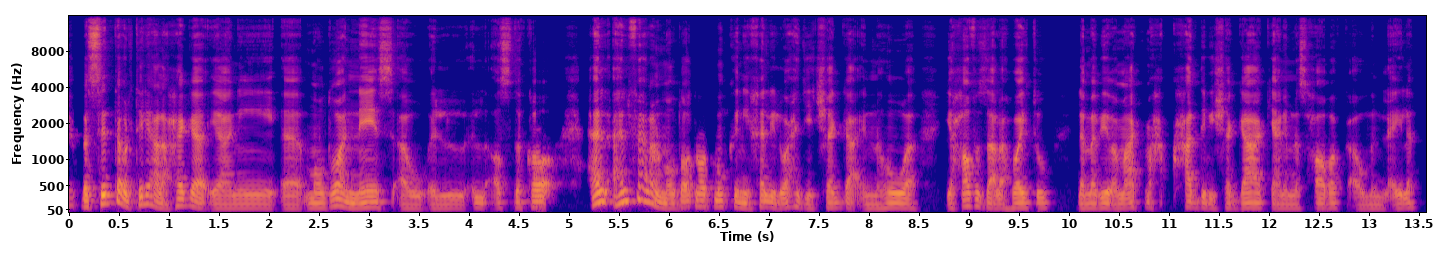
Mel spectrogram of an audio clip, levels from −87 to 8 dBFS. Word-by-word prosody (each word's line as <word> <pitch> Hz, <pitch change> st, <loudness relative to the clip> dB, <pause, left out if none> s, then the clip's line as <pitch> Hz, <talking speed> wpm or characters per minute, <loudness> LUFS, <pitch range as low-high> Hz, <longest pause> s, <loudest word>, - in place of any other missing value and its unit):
بس 110 Hz, +6 st, +7 dB
أنت 165 Hz, 0 st, +6 dB
قُلت -, -, +2 dB
لي 165 Hz, -, +1 dB
على -, -, +2 dB
حاجة 130 Hz, -1 st, +3 dB
يعني 80 Hz, 0 st, -3 dB
آآ 80 Hz, 0 st, -2 dB
موضوع 90 Hz, +9 st, +1 dB
الناس 100 Hz, +1 st, +3 dB
أو 75 Hz, -1 st, -5 dB
ال 80 Hz, 0 st, -5 dB
الأصدقاء، 105 Hz, +2 st, -1 dB, 0.3 s
هل 185 Hz, +6 st, +6 dB
-هل 190 Hz, +5 st, +4 dB
فعلًا 205 Hz, -4 st, +1 dB
الموضوع 90 Hz, +4 st, +1 dB
دوّة 115 Hz, 0 st, 0 dB
ممكن 110 Hz, -3 st, -1 dB
يخلّي 105 Hz, +2 st, 0 dB
الواحد 90 Hz, -1 st, -2 dB
يتشجّع 90 Hz, +3 st, -3 dB
إن 80 Hz, +1 st, -7 dB
هو 90 Hz, 0 st, +1 dB, 0.3 s
يحافظ -, -, 0 dB
على -, -, +2 dB
هوايته، 90 Hz, 0 st, +1 dB, 0.3 s
لما 85 Hz, +1 st, 0 dB
بيبقى 85 Hz, -2 st, +1 dB
معاك 85 Hz, +1 st, -1 dB
مح -, -, -7 dB
حد -, -, -1 dB
بيشجّعك 90 Hz, 0 st, 0 dB
يعني 80 Hz, -1 st, -1 dB
من 80 Hz, -, -6 dB
اصحابك، 90 Hz, +3 st, -3 dB
أو 75 Hz, -, -7 dB
من 75 Hz, -1 st, -9 dB
العيلة؟ 90 Hz, +5 st, -3 dB
90 Hz, 170 wpm, -24 LUFS, 85-105 Hz, 0.3 s, بس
